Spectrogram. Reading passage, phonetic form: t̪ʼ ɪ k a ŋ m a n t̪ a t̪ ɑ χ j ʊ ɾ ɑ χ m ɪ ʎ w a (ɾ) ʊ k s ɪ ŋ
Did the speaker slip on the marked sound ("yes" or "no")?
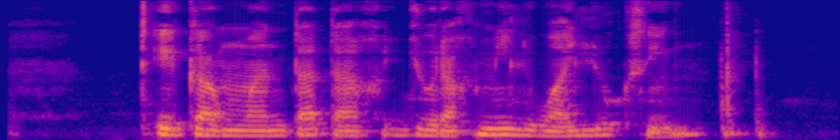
yes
